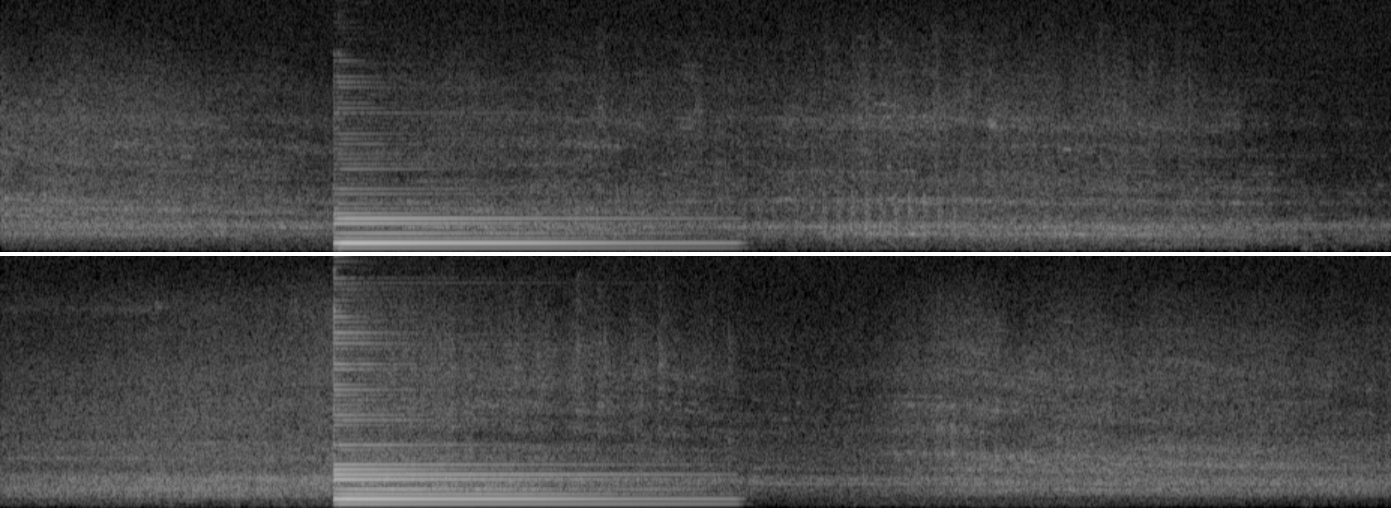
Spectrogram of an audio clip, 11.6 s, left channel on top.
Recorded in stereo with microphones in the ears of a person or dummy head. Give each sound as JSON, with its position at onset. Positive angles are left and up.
{"t": 2.8, "sound": "a guitar", "side_deg": -60, "distance_m": 2.0}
